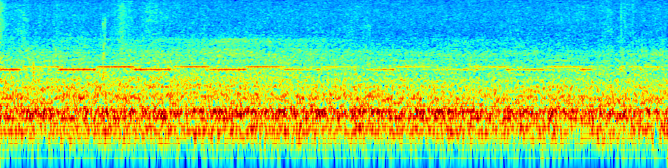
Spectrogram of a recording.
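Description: Steady drone of a parked airliner and its ground equipment on the apron, with a faint alternating two-tone electronic beeping about twice a second that stops near the end.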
